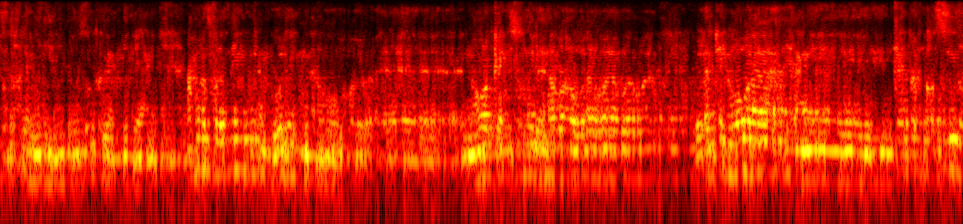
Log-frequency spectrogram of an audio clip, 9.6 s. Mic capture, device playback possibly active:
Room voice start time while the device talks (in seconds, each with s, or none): none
